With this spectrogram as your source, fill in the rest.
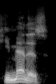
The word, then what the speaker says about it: Jimenez: i've always gone by jiminez for the most part uh my last name is actually pronounced jimenez um but um they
